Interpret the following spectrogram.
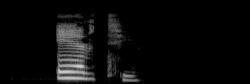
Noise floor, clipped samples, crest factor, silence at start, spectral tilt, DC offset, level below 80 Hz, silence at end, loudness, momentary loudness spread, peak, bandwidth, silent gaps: -79 dBFS; under 0.1%; 18 dB; 0.55 s; -2.5 dB/octave; under 0.1%; -88 dBFS; 1.15 s; -19 LUFS; 21 LU; -6 dBFS; 11.5 kHz; none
